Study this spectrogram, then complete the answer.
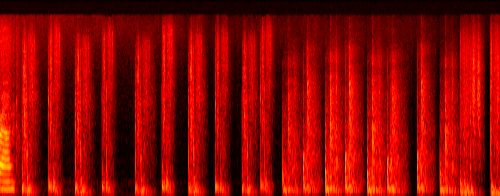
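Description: Footsteps thud up wooden stairs.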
